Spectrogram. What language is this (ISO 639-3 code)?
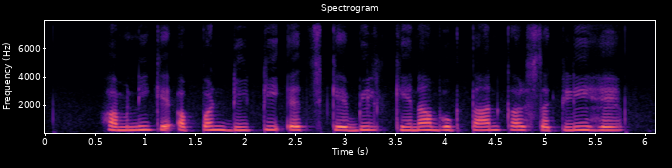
mag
